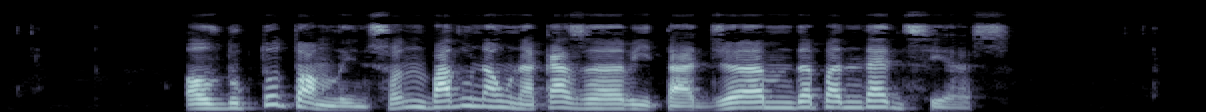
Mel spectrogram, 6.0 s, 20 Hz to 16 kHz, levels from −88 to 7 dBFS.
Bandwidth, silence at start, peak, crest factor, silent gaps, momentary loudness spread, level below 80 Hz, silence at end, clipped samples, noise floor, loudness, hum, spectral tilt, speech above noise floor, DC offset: 10.5 kHz; 0.95 s; -2 dBFS; 18 dB; none; 9 LU; -72 dBFS; 1 s; under 0.1%; -86 dBFS; -17 LUFS; none; -4 dB/octave; 68 dB; under 0.1%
